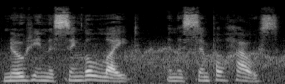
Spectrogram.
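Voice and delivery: ordinary delivery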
